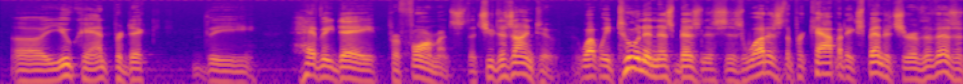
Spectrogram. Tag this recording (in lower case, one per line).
speech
